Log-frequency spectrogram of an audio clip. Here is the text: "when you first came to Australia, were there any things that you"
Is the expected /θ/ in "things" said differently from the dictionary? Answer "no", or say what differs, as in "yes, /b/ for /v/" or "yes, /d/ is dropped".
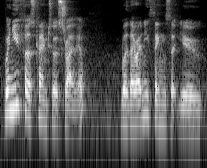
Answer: no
